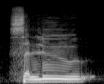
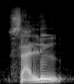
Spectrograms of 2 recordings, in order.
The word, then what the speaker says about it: salud: my bank account so salut that's how you say it right in espanol salud to those folks salute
